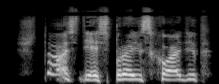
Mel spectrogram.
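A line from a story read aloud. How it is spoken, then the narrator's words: Creaky, grating voice. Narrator (Russian): проскрипела вошедшая в палату сестра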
